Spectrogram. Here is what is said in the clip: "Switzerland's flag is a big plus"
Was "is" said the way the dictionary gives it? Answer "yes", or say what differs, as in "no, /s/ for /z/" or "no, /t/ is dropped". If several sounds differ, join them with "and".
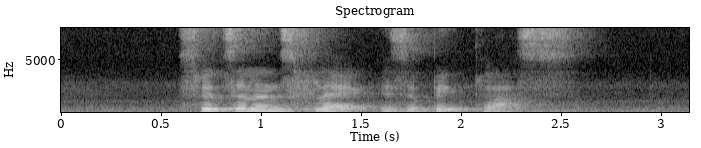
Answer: yes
